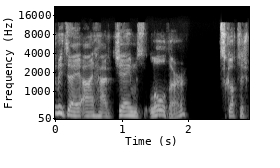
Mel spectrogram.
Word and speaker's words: Lawther: CX podcast with me today I have James lather Scottish pronunciation who um I was getting it wrong I was saying lather but he just corrected me said lather because actually that's the the way it should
